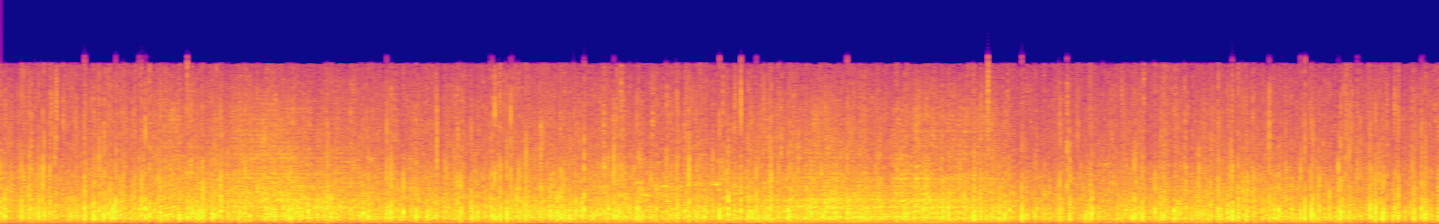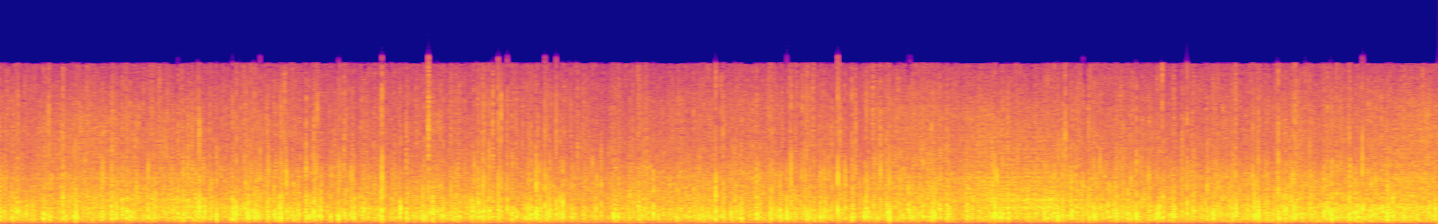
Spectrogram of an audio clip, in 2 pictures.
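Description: Steady rain falling, an even patter of many small drops.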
